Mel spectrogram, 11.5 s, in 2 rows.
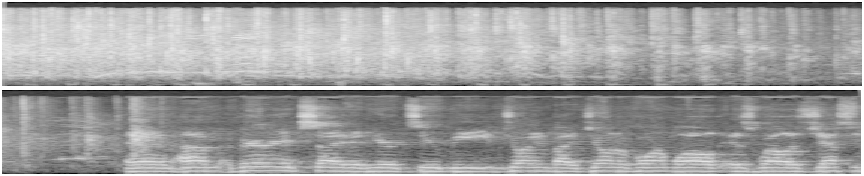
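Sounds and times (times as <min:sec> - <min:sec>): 
crowd clapping loudly: 0:00.0 - 0:06.9
speech: 0:06.6 - 0:11.4.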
